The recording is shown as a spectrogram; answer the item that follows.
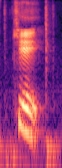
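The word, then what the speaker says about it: quejándoos: Então, eu vou falar quejando-os, quejando-os. Só que eu tenho que manter a sílaba forte no mesmo lugar, então eu também vou colocar um acento aqui nesse A, quejando-os.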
